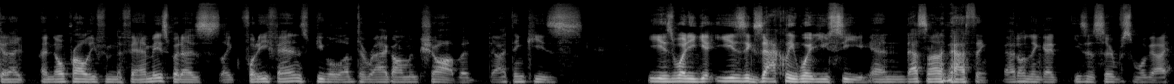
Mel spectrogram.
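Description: An easygoing man on a football podcast, speaking at a middle pitch in loose, slangy conversation. He agrees readily and talks his views out casually. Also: fairly bright tone. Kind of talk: casual sports chat.

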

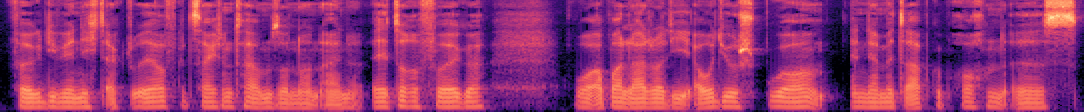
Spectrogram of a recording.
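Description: A young podcast host with a very low voice reads out a short announcement to his listeners. His tone is dark and mellow, and he halts often on fillers as he goes. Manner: hesitant, many fillers. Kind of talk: spoken announcement.

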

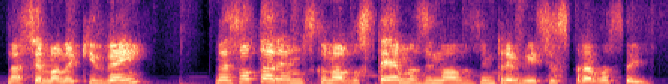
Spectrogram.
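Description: Woman host, somewhat high voice, polite measured delivery, dull lo-fi sound with music under it. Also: steady tone, a little mellow. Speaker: radio program host. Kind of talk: scripted host wrap-up.

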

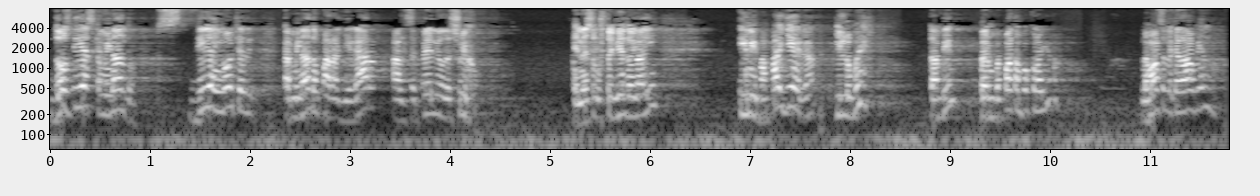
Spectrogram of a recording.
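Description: A man with a very high, bright voice tells his life story at a fast clip. He is animated, slips into other people's voices and laughs a lot. The mic sits some way off, so he sounds a little distant. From Michoacán, Mexico. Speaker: testimony speaker. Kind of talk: personal testimonial storytelling.

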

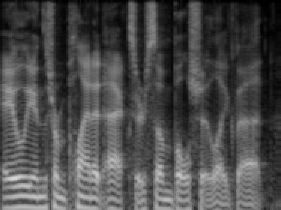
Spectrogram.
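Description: A man's voice: deep voice, expressive, normal speed. A man co-hosting a casual chat about films, laid-back and grumbling, sometimes dropping to a mutter. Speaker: podcast co-host.

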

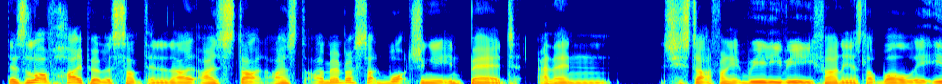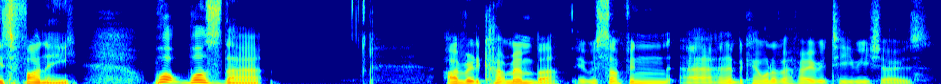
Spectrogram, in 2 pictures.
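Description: This one's a fast talker of medium pitch, expressive with a darkish tone, recorded without echo. In his mid-thirties, he rambles casually, interrupting himself and losing track of his thoughts while mocking himself with dry humour.

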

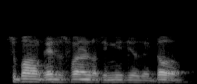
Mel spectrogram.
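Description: A young man from Mexico, a guest in a casual interview, telling his story in a relaxed way with many restarts. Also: fairly low pitch, racing. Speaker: guest, card designer and magician. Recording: phone-like narrow band.

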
